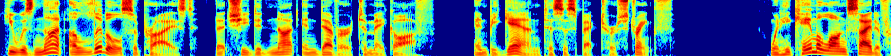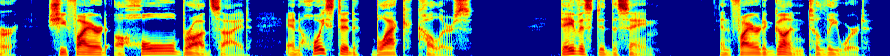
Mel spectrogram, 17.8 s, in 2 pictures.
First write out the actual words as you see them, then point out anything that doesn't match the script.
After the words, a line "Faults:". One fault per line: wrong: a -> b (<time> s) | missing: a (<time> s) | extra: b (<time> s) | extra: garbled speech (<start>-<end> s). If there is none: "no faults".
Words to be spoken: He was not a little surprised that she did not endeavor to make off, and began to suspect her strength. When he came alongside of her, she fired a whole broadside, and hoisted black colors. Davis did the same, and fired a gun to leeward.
He was not a little surprised that she did not endeavor to make off, and began to suspect her strength. When he came alongside of her, she fired a whole broadside, and hoisted black colors. Davis did the same, and fired a gun to leeward.
Faults:
no faults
